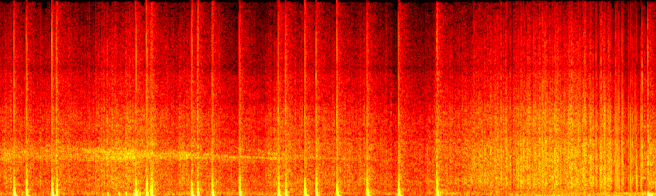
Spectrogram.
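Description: Aerial fireworks display: a rapid, irregular string of sharp bangs from shells bursting overhead, giving way about three seconds in to a dense crackling hiss from burning stars, with one loud bang right at the end.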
